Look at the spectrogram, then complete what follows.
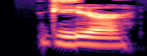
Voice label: "Gear", English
